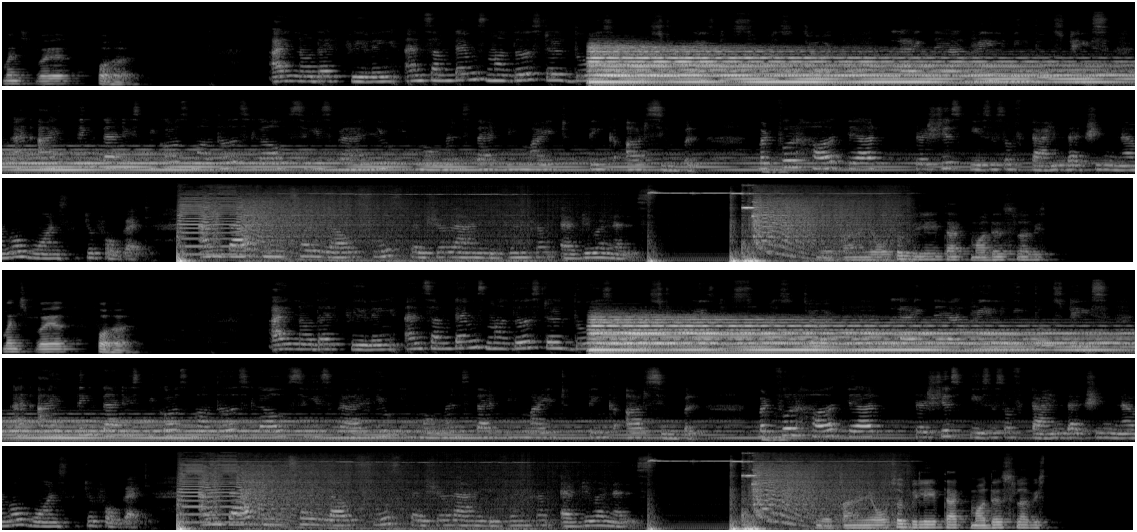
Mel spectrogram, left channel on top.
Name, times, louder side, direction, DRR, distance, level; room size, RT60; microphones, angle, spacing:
voice 1, 0.0-1.3 19.1-19.2 30.8-33.1, right 5 dB, 80° right, 0.4 m, -30 dB
voice 2, 2.7-12.7 12.9-16.9 17.2-18.3 18.9-20.1 20.5-29.0, equal, 20° right, 0.9 m, -34 dB
sound 1, 5.8-21.0 21.6-22.0, left 1 dB, 40° left, 0.5 m, -24 dB
sound 2, 24.4-28.7 29.1-31.8, left 2 dB, 5° left, 0.8 m, -27 dB
2.2 x 2.2 x 2.7 m
head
